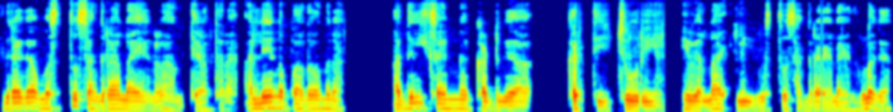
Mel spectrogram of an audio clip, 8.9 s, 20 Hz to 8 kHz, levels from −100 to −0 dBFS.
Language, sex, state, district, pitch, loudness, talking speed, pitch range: Kannada, male, Karnataka, Bijapur, 115 Hz, -26 LUFS, 120 wpm, 105-125 Hz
